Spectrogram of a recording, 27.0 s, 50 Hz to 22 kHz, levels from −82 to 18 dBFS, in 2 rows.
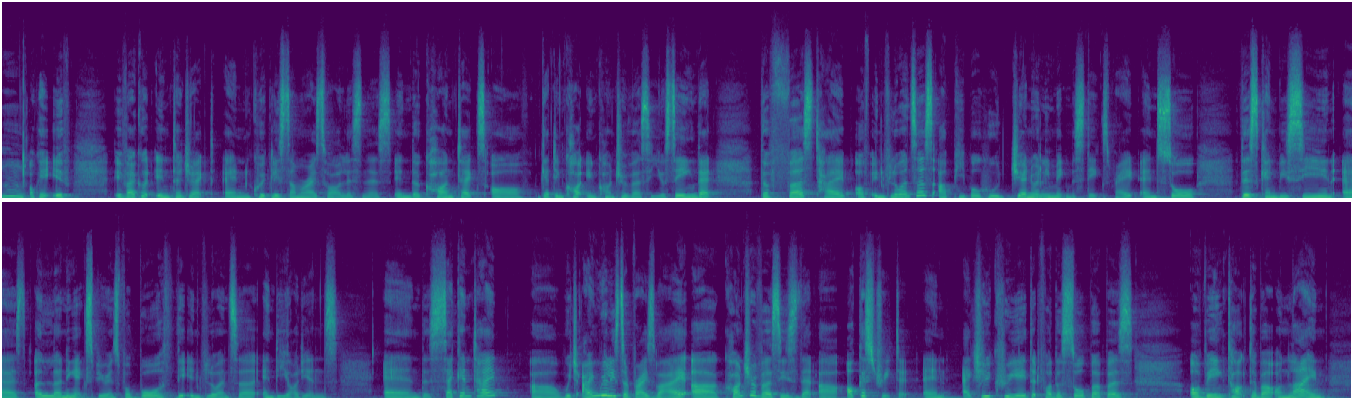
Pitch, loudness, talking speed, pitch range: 195 Hz, -24 LUFS, 175 wpm, 175-220 Hz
